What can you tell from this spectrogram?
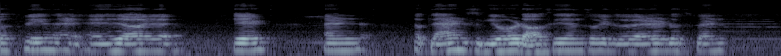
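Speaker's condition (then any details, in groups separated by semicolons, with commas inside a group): Parkinson's; left side rigidity; over 5 years since diagnosis, slightly improved movement; speech deteriorating, chewing difficult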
